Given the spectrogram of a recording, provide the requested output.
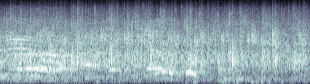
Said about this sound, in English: Somebody clap your hands and shout Jesus.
